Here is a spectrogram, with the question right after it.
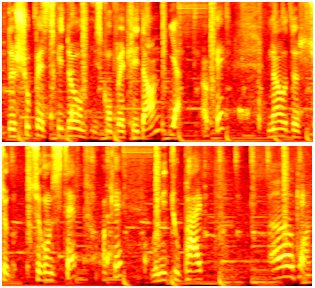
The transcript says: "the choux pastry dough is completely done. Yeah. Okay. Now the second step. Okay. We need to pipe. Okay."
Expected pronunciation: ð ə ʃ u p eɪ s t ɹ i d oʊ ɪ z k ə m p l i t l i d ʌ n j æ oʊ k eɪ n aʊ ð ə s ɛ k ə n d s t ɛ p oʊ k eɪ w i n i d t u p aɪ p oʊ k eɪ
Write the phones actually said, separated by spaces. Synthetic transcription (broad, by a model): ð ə ʃ u p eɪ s t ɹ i d oʊ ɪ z k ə p l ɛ t l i d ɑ n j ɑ oʊ k eɪ n aʊ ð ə s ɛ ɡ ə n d s t ɛ p oʊ k eɪ w i n i d t u p aɪ p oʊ k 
